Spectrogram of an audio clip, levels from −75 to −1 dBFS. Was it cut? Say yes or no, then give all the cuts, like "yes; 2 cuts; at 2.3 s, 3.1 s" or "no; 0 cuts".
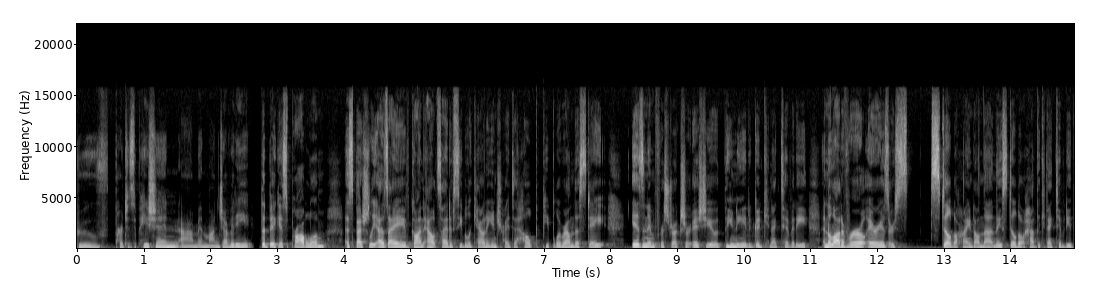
yes; 1 cut; at 2.7 s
